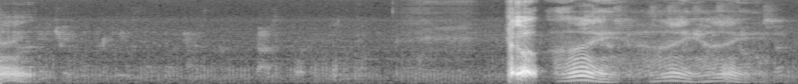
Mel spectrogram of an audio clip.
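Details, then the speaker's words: Patient with persistent intractable hiccups, breathing and choking spasms, and erratic stomach sphincter control, cause undiagnosed, hiccuping while trying to nap; a single abrupt hiccup burst after quiet, followed by soft drawn-out vocal sounds. "Try taking a nap when you're hiccuping."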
